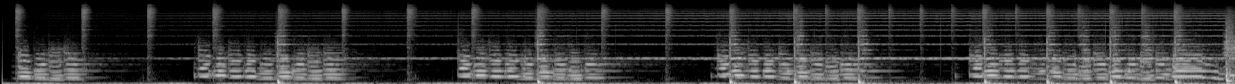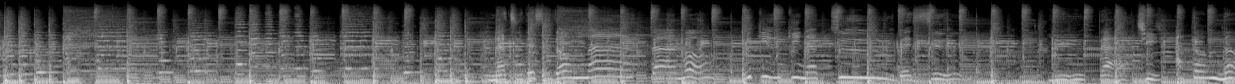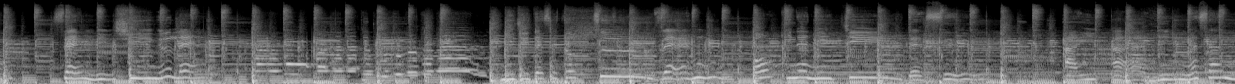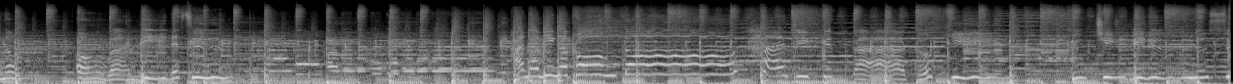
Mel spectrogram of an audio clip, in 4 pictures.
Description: スリリング・ストリングス入ファンク歌謡A面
